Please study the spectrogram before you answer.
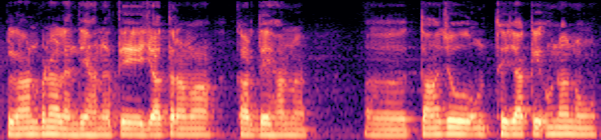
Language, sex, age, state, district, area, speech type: Punjabi, male, 18-30, Punjab, Rupnagar, rural, spontaneous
